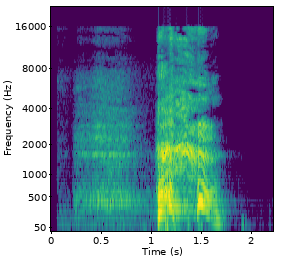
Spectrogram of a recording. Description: Sound effect of a man's forceful sneeze.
